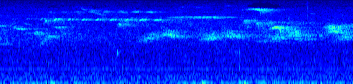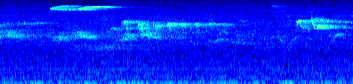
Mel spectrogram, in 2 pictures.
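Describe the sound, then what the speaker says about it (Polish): Birds chirp and sing in a forest on a May morning in scattered high-pitched phrases over a quiet, airy background, with no one talking. "Posłuchajcie jak śpiewają ptaki."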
